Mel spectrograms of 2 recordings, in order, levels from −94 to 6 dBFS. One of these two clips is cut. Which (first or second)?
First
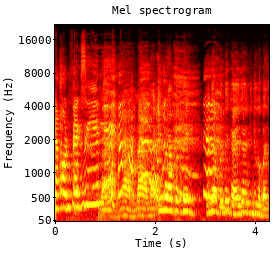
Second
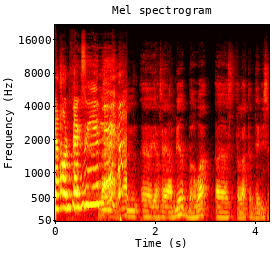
second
